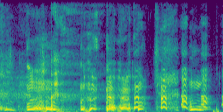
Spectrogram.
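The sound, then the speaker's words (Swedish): A person imitates a stifled cough, as of someone in a social drinking situation who gets something in their throat and tries to hide the cough: a string of short, muffled, throaty bursts held back in quick uneven succession, with a strained voiced edge and no words. “Det är om någon i då en sån social situation där det dricks får något i halsen och försöker dölja hostan.”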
